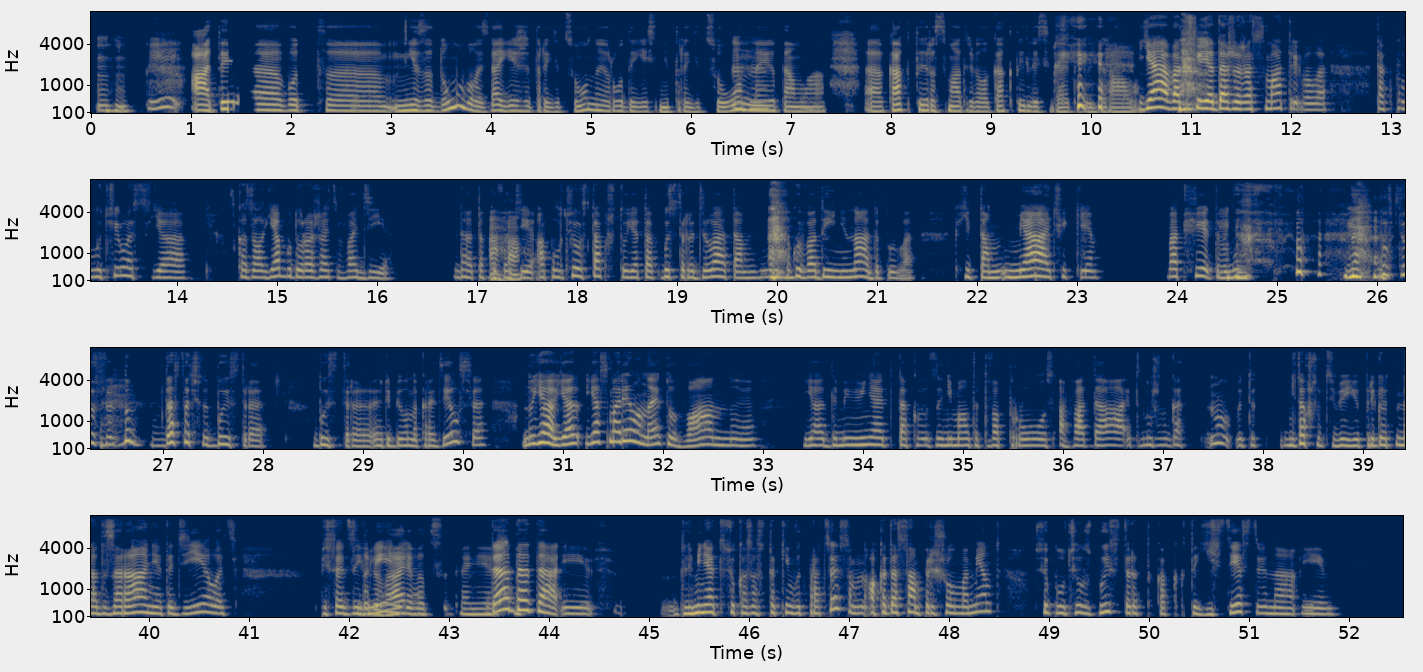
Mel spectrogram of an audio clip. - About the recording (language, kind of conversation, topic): Russian, podcast, В какой момент в твоей жизни произошли сильные перемены?
- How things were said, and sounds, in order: tapping; other background noise; chuckle; laugh; laughing while speaking: "не надо было"; chuckle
